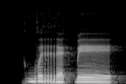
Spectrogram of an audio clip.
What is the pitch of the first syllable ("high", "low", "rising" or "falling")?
high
